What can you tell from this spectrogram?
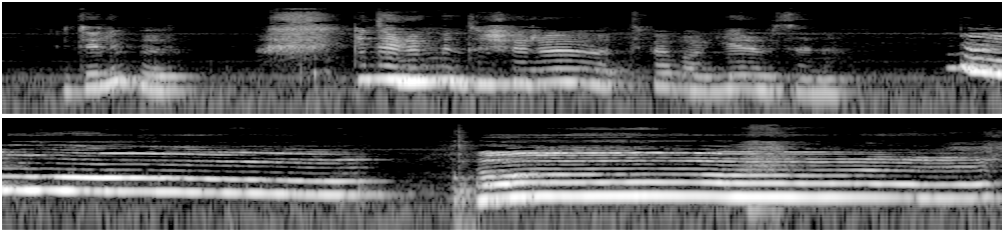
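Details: Siberian Husky 'talking': warbling, mumbling vocal noises at first, then two long, slowly falling howl-like moans, with a steady background hum.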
